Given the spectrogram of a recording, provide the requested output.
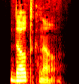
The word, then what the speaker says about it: dotknął: In case of the vowel ą, if it appears in front of w, It's pronounced as o. For instance, dotknął, he touched.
